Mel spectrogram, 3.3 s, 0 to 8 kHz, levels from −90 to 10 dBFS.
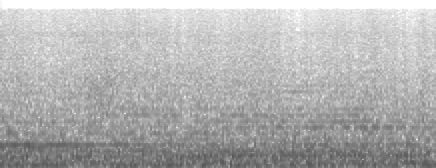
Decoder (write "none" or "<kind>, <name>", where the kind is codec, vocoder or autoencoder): none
